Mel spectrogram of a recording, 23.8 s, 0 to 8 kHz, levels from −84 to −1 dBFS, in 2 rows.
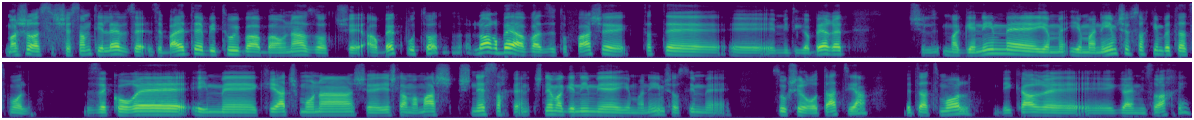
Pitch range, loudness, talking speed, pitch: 115-140 Hz, -25 LUFS, 135 wpm, 125 Hz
